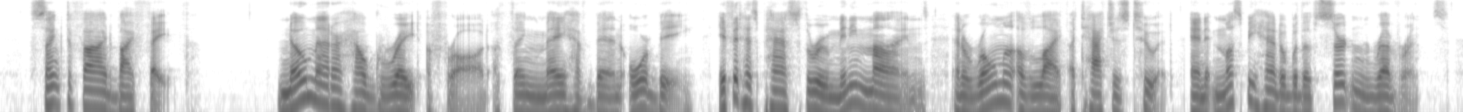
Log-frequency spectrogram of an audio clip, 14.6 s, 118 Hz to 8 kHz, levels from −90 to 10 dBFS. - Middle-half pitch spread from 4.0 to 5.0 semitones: Yes, average, 4.5 semitones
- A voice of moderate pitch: No, low, 115 Hz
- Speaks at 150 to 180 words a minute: Yes, average, 160 wpm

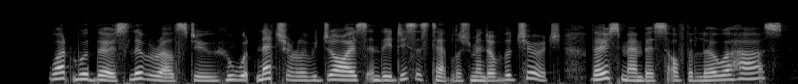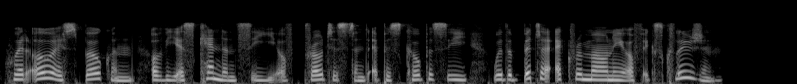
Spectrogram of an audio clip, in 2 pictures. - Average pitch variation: Yes, average, 4.1 semitones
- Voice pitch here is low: No, high, 205 Hz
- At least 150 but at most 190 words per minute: No, average, 140 wpm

